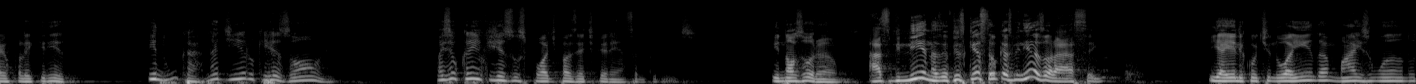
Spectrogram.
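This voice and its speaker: A man's voice: a little high, expressive, a little fast, warm tone. A Brazilian man preaching as a pastor in a church, telling a story and acting out the dialogue. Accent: Brazilian Portuguese. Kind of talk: sermon with storytelling.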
